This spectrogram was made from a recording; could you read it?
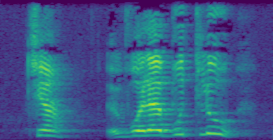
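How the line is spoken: Sneering laugh. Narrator (French): dit Zacharie en ricanant

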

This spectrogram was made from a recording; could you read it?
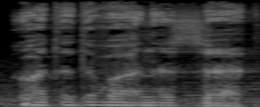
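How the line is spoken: Hoarse reply. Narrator (Russian): сиплым голосом ответил Горбыль

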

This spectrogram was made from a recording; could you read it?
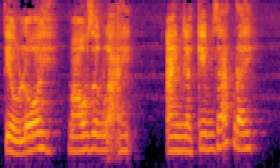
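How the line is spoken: Breathless all-out shout. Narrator (Vietnamese): Tôi bắt đầu hụt hơi ... dùng hết sức lực hét lên

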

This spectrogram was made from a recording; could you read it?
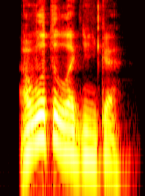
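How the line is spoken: Smug snort. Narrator (Russian): хмыкнул я

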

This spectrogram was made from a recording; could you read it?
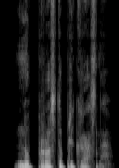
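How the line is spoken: Mumbling. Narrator (Russian): пробормотал я

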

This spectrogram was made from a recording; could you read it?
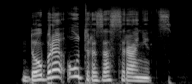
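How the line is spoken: Snorting, tossed-off remark. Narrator (Russian): Хмыкнув, бросает мне Стейси

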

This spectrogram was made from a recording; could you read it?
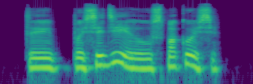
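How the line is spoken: Through gritted teeth. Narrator (Russian): сквозь зубы предложил блондин

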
